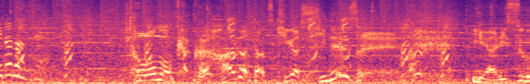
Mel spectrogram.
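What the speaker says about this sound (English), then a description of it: "wherever these dinos spawn, you'll want to be behind them, or else they'll bark at you" Dinosaur creatures in the action RPG Ys VIII: Lacrimosa of Dana let out repeated sharp bark-like calls and yips. Game music, impact effects and hits from combat run underneath them, and the whole passage stays busy and loud.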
